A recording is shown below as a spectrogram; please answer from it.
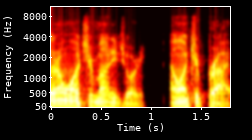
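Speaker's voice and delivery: put-on laughing while talking, mock-laughing delivery. Retelling a poker hand, the speaker quotes the other player, imitating laughing while talking. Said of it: "starts laughing. He goes".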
